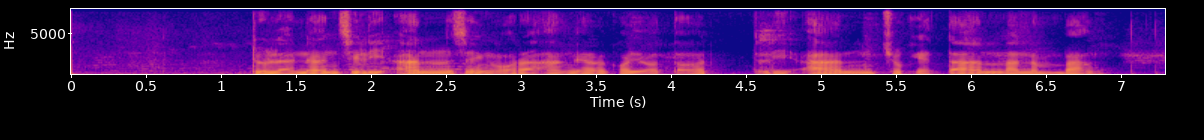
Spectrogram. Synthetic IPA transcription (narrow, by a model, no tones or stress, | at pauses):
d̪̥o̤lanant͡ʃiliʔansɪŋoɾaʔaŋɛlkɔjɔt̪ɔ | d̪̥ə̤liʔan̥ʒ̥o̤ɡ̥et̪anlanːəmbaŋ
